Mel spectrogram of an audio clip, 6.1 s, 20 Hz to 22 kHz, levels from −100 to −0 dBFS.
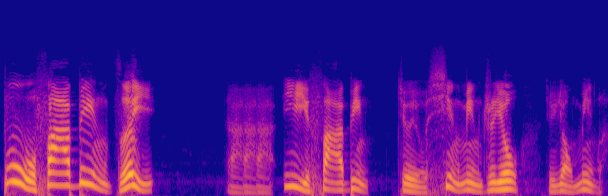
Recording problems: muffled; very; fading above 2.5 kHz
audio stuttering; at 2.5 s

